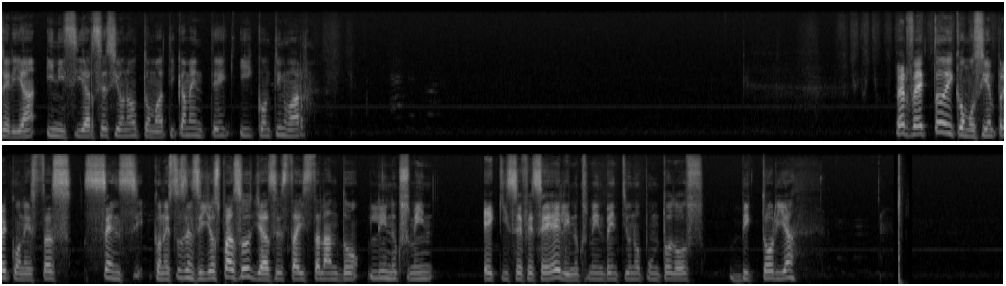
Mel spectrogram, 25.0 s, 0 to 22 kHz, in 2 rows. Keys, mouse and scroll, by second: 2.7 click, 22.7 click.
